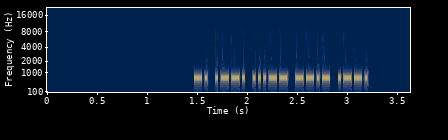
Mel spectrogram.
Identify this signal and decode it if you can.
Morse code, heard as a keyed tone, about 44 wpm, 700 Hz. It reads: NP3QP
